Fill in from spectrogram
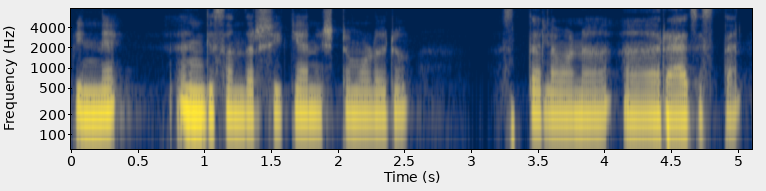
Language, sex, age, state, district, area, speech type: Malayalam, female, 18-30, Kerala, Idukki, rural, spontaneous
